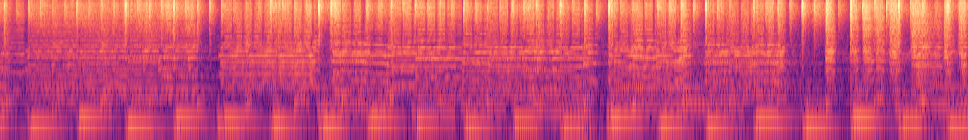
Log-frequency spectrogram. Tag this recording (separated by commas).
playing electronic organ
